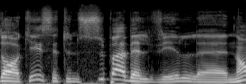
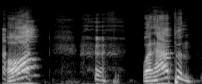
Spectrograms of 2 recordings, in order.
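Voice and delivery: high-pitched mock surprise; playing innocent; 7 semitones higher than usual. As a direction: act as if you know nothing, pitched up. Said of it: "J'ai joué la carte de l'innocence". (fausse innocence, ton aigu et étonné)

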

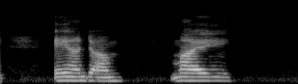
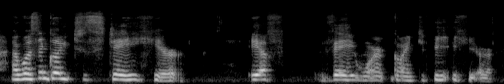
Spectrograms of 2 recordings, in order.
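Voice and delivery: emotional; 3 semitones higher than usual. Real, not acted. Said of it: "I'm getting, um, a little emotional".

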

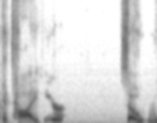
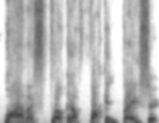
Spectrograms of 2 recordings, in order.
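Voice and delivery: stoned friend; 8 semitones higher than usual. Retold or imitated. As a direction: play the baked friend complaining about his cigarette. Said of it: "you're all like".

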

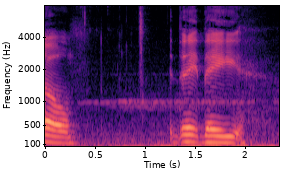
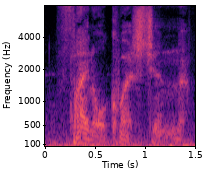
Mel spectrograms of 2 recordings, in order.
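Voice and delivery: slow menacing quote; 5 semitones lower, 4 dB quieter, much slower than usual. Retold or imitated. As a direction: lower and slow, a touch of menace. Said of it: "he's like".

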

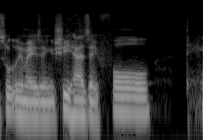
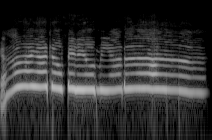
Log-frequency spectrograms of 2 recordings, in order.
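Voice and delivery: mock hysterical shriek, much higher and louder; hammed-up panicked wail; hysterical Karen; 5 dB louder, slower than usual. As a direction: squeal it like a woman melting down on camera. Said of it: "crying hysterically and just being like".

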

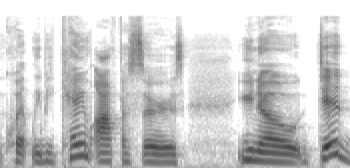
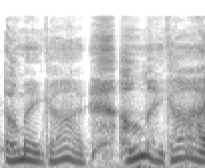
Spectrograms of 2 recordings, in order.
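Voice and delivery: hushed shock; 8 dB quieter than usual. Retold or imitated. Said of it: "look at it and be like".

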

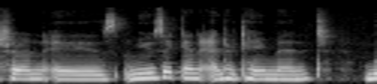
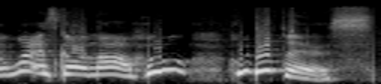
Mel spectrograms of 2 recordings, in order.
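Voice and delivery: shocked disbelief; 12 semitones higher than usual. Retold or imitated. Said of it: "She's like".

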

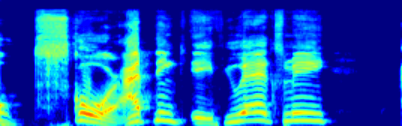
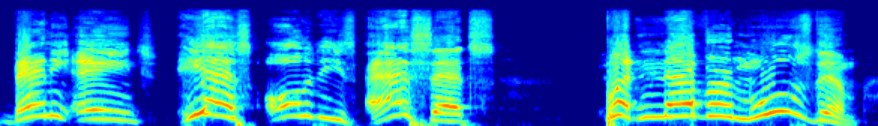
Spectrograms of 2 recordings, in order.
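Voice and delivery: high-pitched exasperation, drawn out toward the end; exasperated complaint; 9 semitones higher, slower than usual. Retold or imitated. Sports host griping to Celtics fans about the team boss, exasperated. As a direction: air a long-held grievance, voice pitched right up.

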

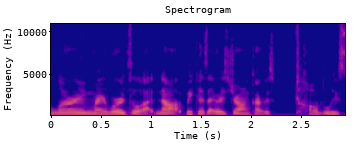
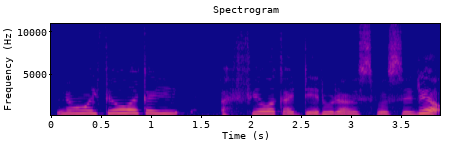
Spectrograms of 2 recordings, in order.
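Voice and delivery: high-pitched, soft plaintive protest; hurt, wavering insistence; plaintive self-defence; 6 semitones higher, 7 dB quieter than usual. Retold or imitated. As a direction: plead your case in a small, high voice. Recounting own protest about being left out.

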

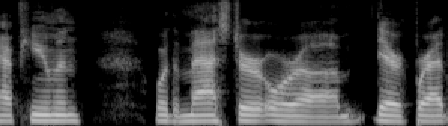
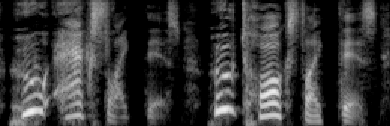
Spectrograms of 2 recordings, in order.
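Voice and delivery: higher, drawn-out disbelief; exasperated; 8 semitones higher, 4 dB louder, slower than usual. Real, not acted. Reviewer ranting about the worst character, exasperated. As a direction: throw up your hands at the character.

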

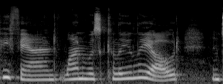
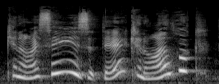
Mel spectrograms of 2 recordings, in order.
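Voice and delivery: high, loud, eager clamour; clamouring children; 9 semitones higher, 9 dB louder than usual. A narrator's reading. Children begging the teacher for a look, clamouring. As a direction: pipe up like excited kids all begging. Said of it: "clamoured the other children".

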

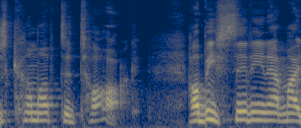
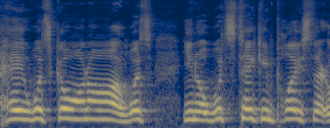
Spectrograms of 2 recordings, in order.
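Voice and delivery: put-on higher, louder call to the kids downstairs; retold yell; 5 semitones higher, 4 dB louder than usual. Dad calling to his crying kids, retold yell. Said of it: "I'll just yell out".

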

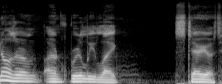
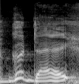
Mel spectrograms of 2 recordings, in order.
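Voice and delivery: mock British greeting, pitched up and laughing; British estate agent; 5 semitones higher, 4 dB louder than usual. Host imagining friend as British real estate agent, hammy British. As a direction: put on a jokey British accent. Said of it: "Imagine Kyle as a British real estate agent".

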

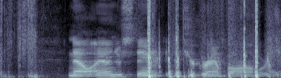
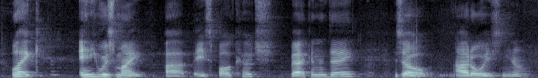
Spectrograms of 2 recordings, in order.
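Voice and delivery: ordinary delivery

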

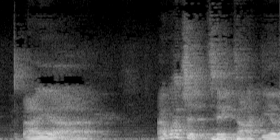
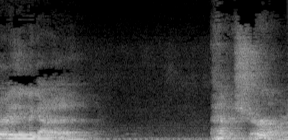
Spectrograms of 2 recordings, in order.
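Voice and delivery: ordinary talk, nothing marked

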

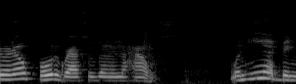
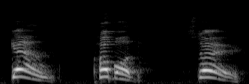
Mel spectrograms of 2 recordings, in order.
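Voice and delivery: choked furious bark; too angry to get words out; strangled voice; 4 semitones higher, 15 dB louder, much slower than usual. Acted. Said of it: "so angry he could hardly speak".

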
